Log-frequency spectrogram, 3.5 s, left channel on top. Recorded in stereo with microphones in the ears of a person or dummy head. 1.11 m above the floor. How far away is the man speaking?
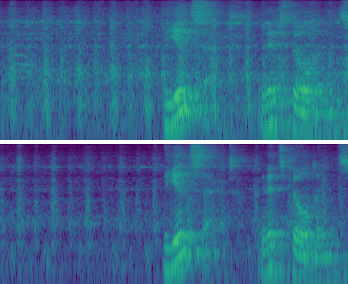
About 0.9 m.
